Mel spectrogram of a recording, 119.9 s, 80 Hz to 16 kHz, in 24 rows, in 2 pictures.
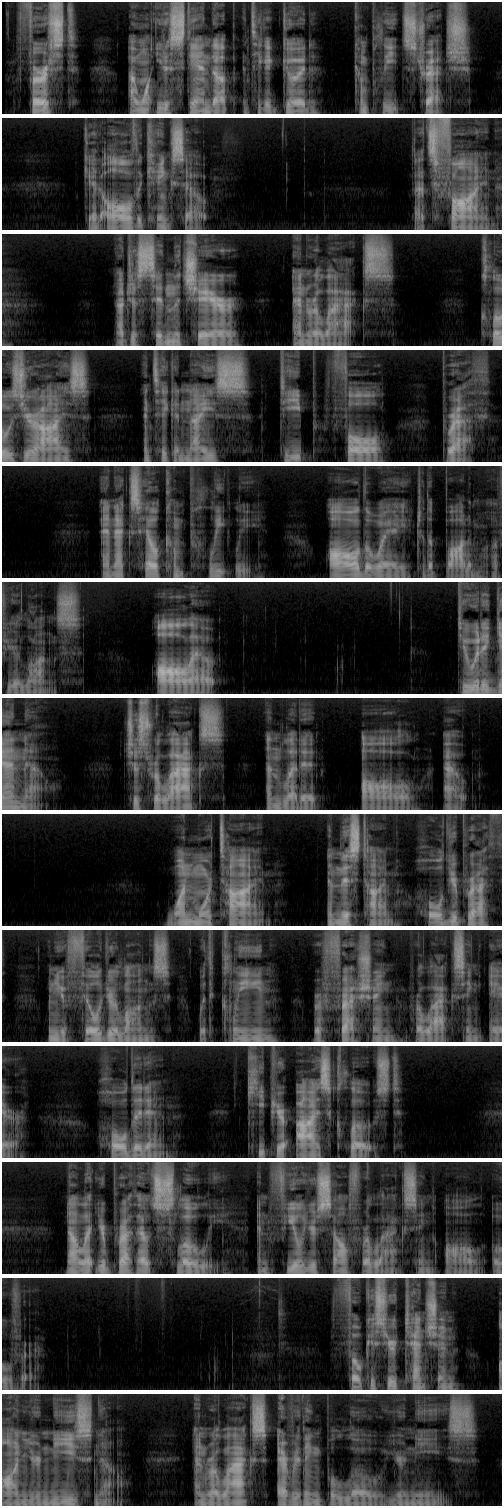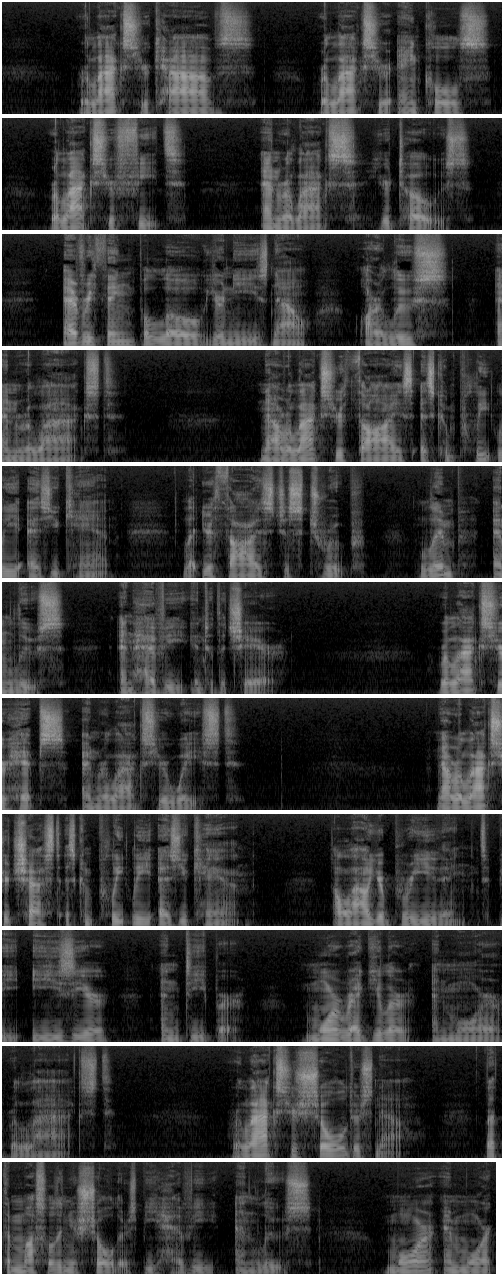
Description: Self Hypnosis.mp3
